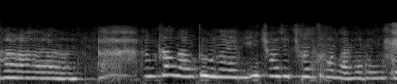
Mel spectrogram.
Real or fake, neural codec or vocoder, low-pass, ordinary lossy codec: fake; codec, 16 kHz, 2 kbps, FreqCodec, smaller model; 7.2 kHz; Opus, 64 kbps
